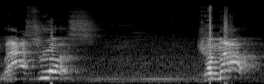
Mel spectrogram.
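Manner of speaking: booming acted scream; thunderous shout. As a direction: call out at full voice to summon someone. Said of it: "basically screamed".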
